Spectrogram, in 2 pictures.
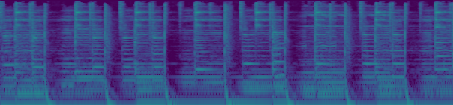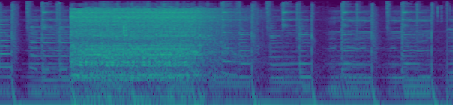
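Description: An appliance churns peanut butter cookie dough with a close, rhythmic pulsing whir that turns into a louder, rougher grind midway and then settles back to the beat. Nobody speaks.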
